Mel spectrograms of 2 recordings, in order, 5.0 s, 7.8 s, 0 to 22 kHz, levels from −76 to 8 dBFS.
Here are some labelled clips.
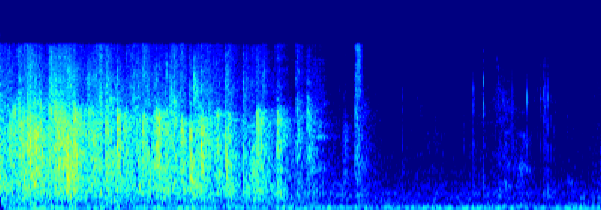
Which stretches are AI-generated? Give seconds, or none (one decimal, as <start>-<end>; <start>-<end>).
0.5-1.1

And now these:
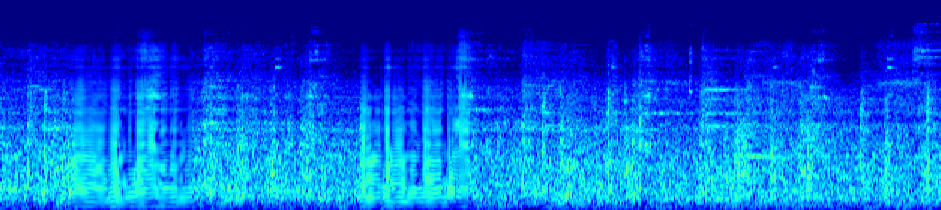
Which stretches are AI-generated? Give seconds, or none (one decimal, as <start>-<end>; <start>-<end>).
0.6-1.6; 3.0-3.9

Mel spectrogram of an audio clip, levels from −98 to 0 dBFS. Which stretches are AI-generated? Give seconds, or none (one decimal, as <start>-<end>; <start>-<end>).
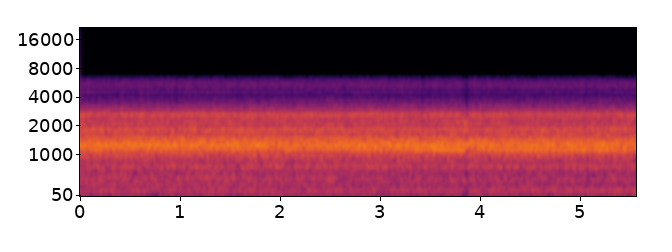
0.0-1.3

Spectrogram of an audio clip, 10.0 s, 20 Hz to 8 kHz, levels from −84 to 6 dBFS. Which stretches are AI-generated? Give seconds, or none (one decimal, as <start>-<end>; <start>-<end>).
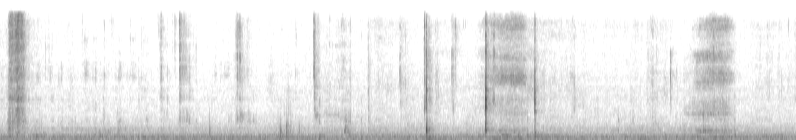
none

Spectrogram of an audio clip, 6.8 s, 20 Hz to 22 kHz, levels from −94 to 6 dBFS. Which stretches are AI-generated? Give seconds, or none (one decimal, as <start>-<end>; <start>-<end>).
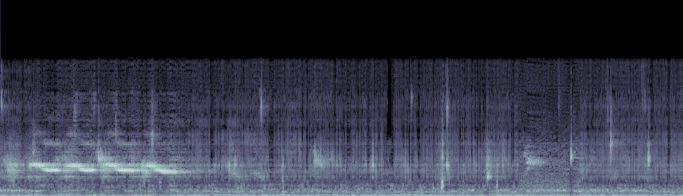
0.0-5.2; 5.8-6.8

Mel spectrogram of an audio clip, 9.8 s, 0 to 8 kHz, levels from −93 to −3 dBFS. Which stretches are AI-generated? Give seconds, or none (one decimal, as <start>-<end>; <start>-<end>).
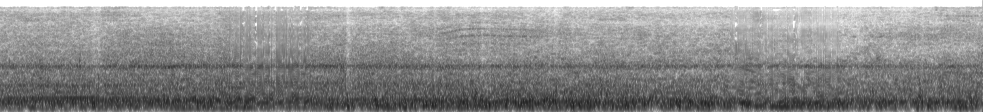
2.3-3.1; 7.3-8.4

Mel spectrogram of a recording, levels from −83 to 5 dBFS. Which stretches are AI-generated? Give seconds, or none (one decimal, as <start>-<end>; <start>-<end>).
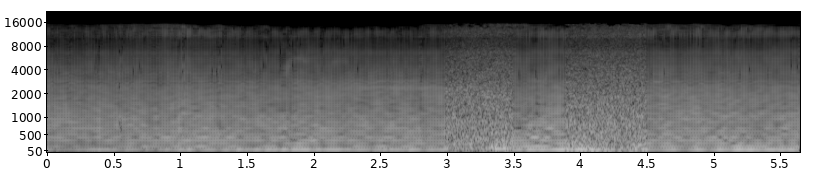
0.0-3.0; 3.5-3.9; 4.5-5.6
